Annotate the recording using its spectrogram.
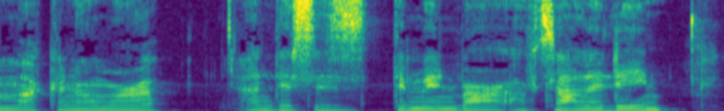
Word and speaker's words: minbar: Because I sometimes mispronounce it as the minibar, and it's not the minibar.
